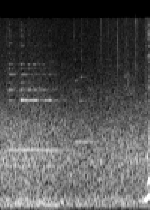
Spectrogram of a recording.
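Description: Quiet outdoor background with faint bird calls and no clear single event; a woman's voice starts right at the end.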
